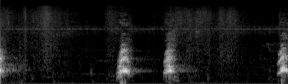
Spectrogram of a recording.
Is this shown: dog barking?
yes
